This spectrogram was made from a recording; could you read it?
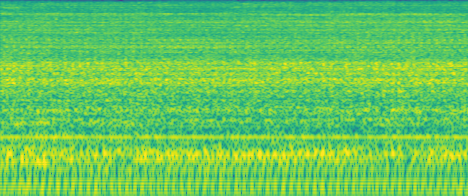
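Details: Maruti Suzuki K-series engine at idle with a misfire, causing mileage drop, pickup loss and vibration. Uneven, stumbling beat under a lot of hiss. The fix shown is replacing the ignition coil and spark plug.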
